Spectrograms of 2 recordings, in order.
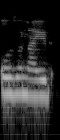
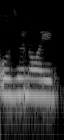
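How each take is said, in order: First: The word ends with a 'nide' sound. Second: The word ends with a 'noid' sound. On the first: The speaker calls it right. "ओजोनाइड, sorry not नॉइड" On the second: The speaker calls it wrong. "Sorry not नॉइड"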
